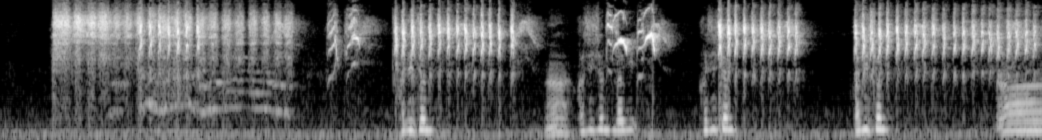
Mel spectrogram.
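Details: Greater green leafbird singing actively in a dense, rapid 'beretan' style: bursts of buzzy, tightly packed high trills separated by short pauses, with sharp chips and brief lower whistled notes between the rattling phrases.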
